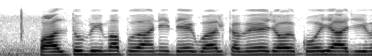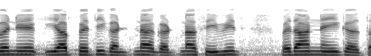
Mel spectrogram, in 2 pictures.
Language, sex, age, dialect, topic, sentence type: Hindi, male, 18-24, Awadhi Bundeli, banking, statement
